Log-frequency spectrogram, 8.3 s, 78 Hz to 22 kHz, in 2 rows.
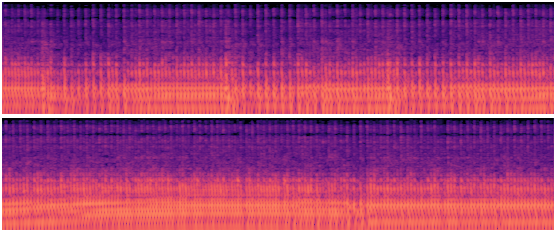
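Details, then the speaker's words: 1962 Viking 15 hp two-stroke outboard, running on a hose after refurbishment with new coils and set points: steady, even buzz that climbs smoothly with throttle; it sounds healthy. "Cool. It's uh It sounds like it'll run pretty well. So, uh, I'm happy with that."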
